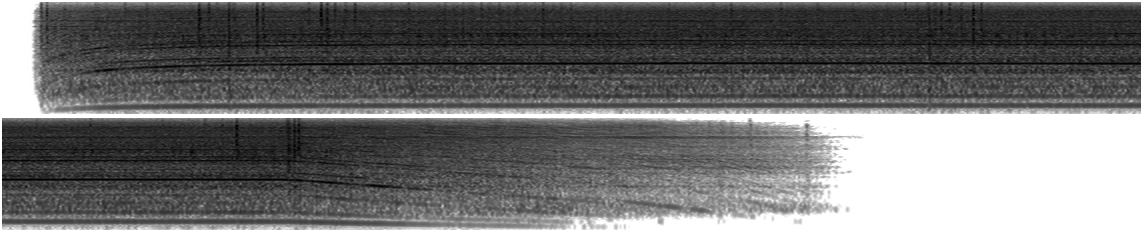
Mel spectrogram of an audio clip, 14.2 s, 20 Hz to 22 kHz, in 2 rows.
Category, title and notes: Sound effects > Objects / House appliances
mixer-speed-4
A kitchen mixer running at the speed 4. Recorded with Zoom H6 and SGH-6 Shotgun mic capsule.
mixer, motor, speed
